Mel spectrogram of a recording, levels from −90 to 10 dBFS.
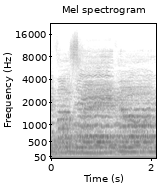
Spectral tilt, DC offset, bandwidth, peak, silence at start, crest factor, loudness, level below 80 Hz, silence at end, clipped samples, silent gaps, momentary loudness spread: -5.5 dB/octave; 0.3%; 16 kHz; -26 dBFS; 0 s; 12 dB; -39 LUFS; -72 dBFS; 0 s; under 0.1%; none; 4 LU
